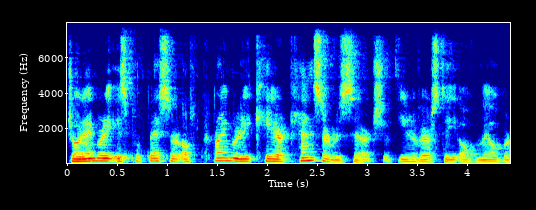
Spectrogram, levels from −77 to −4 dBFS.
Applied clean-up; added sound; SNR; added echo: neural mask model DeepFilterNet 3.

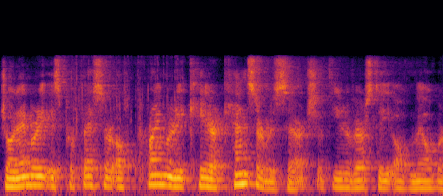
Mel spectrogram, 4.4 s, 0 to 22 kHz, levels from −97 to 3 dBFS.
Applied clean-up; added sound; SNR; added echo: neural separator model SepFormer DNS4.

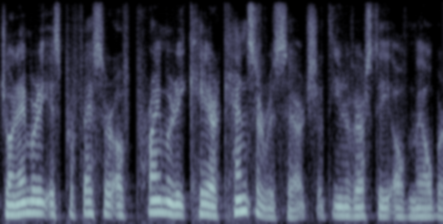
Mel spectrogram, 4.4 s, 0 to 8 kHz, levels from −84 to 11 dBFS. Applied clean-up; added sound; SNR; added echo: none; none; none; none.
